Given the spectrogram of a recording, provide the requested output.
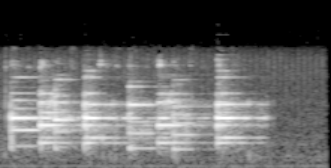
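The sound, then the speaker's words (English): A bright electronic chime melody of about six quick tonal notes plays clearly from the speaker of a voice assistant device, an alarm tone being previewed, bell-like and tuneful, then stops, with no voices. “Say sound six. Sound five. Alarm One will play.”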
